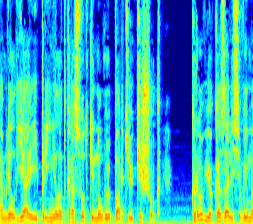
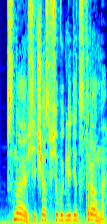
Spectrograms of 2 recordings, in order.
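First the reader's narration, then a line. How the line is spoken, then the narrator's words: Sighing girl. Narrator (Russian): вздохнула девушка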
